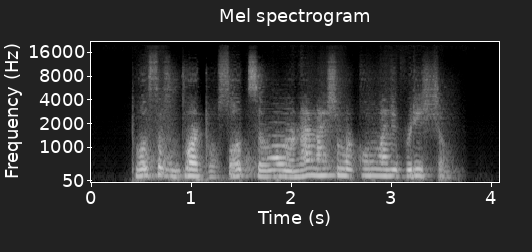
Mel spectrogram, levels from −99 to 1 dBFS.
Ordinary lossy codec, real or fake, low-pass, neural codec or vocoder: none; fake; 19.8 kHz; codec, 44.1 kHz, 0.9 kbps, DAC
